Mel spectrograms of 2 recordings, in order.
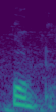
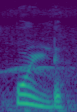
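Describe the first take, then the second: First: The L sound is left silent in the word. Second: The L sound is pronounced in the word. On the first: The speaker calls it right. "ये एल silent है, इसे पढ़ते हैं कुड।" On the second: The speaker calls it wrong. "उनको ये नहीं पता होता इसमें एल साइलेंट है, तो उसको ये क्या पढ़ेंगे?"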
